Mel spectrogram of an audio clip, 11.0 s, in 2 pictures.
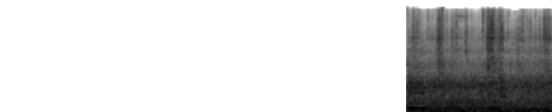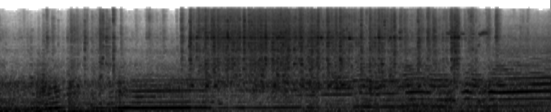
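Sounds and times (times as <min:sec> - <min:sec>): rally car engine running: 0:04.1 - 0:11.0.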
